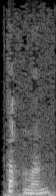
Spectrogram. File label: "German", cantonese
